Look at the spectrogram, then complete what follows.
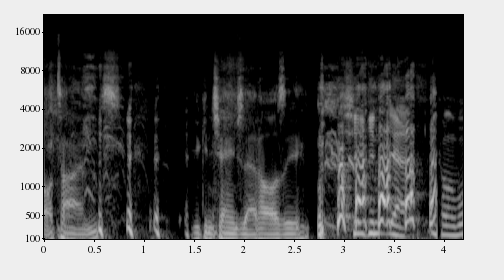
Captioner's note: laughs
